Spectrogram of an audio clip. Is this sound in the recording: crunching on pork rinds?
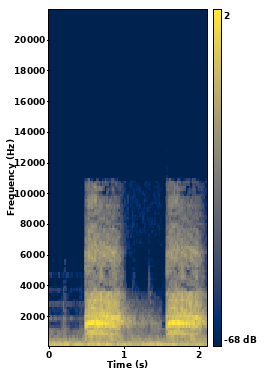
no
